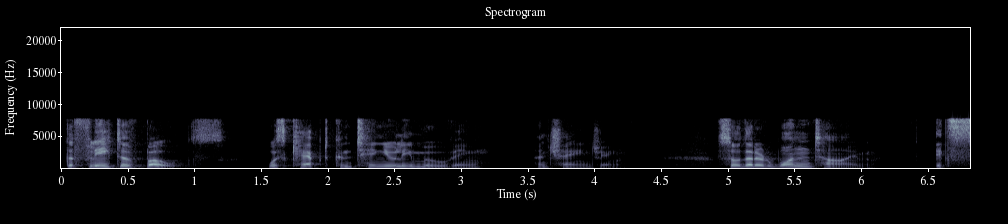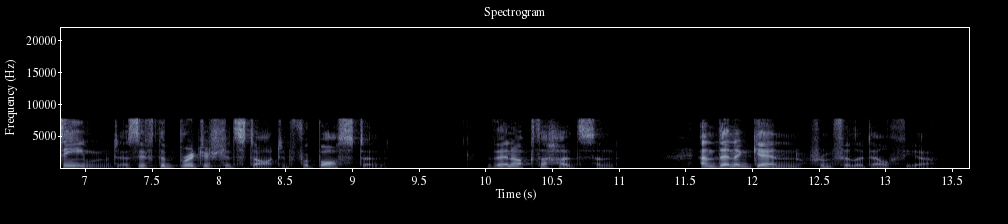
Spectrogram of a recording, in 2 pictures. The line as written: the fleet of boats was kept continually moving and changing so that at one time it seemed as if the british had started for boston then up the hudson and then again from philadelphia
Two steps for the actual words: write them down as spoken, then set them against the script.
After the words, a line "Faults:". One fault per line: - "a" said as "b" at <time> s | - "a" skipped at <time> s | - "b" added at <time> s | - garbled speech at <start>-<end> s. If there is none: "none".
the fleet of boats was kept continually moving and changing so that at one time it seemed as if the british had started for boston then up the hudson and then again from philadelphia
Faults:
none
